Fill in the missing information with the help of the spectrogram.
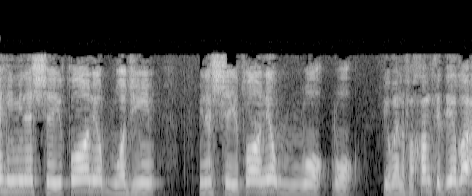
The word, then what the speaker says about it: الرجيم: والجيم ما انطقهاش معطشة كده بالشكل ده. هي معطشة. لكن كتير يعني من الأخطاء الشائعة في نطق الجيم إن كثير من الناس بينطقها إيه؟ زي الشين. يقول إيه؟ أعوذ بالله من الشيطان الرجيم. دخل على الإيه؟ على الشين. ما ينفعش.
